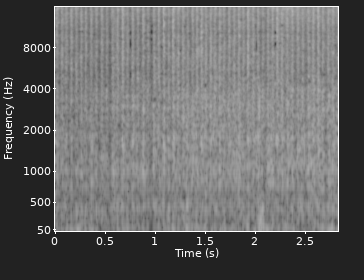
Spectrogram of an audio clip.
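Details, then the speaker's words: Allis Chalmers WD tractor with ignition timing set back to its wrong original setting: idle is uneven and chugging and gets worse as throttle rises, sounding like a dirty carburetor or bad ignition; correcting the timing cleared it up. "that idol is not bad but it kind of gets a chugging effect to it"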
